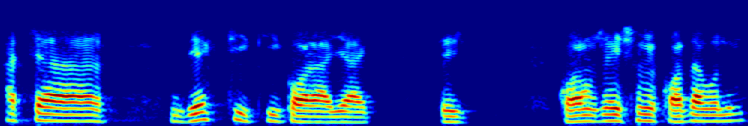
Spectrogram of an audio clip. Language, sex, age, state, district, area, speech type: Bengali, male, 60+, West Bengal, North 24 Parganas, urban, conversation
